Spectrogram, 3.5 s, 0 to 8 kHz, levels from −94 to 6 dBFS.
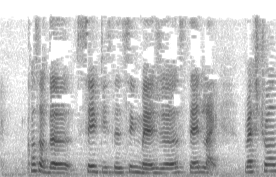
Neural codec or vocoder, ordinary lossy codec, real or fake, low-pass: none; MP3, 32 kbps; real; 7.2 kHz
